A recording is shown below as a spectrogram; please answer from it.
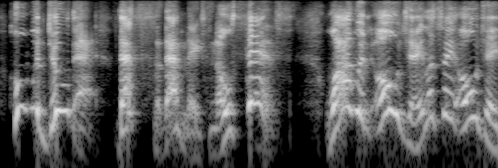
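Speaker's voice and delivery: high-pitched, incredulous protest. Retold or imitated. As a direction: voice shoots up in mock disbelief. Voicing people's disbelief at the killing.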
